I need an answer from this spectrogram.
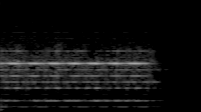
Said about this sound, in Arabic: الجرس بيرن فلازم اقوم اشوف فيه ايه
